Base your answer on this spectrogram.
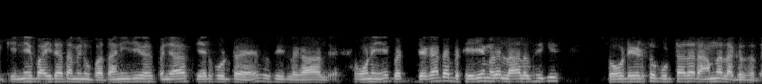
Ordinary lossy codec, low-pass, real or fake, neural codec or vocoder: MP3, 24 kbps; 3.6 kHz; real; none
